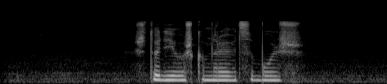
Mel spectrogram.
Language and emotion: Russian, neutral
